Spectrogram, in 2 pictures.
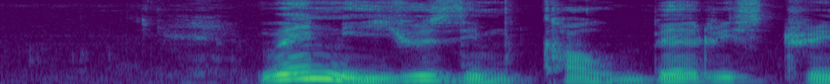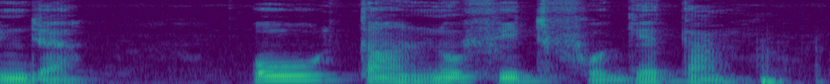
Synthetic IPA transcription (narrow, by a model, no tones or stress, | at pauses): wɛ̃nijuzĩmkʰaʊbɛɹistɹẽnd͡ʒa | oltãnnːofitfɔɡɛtãm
